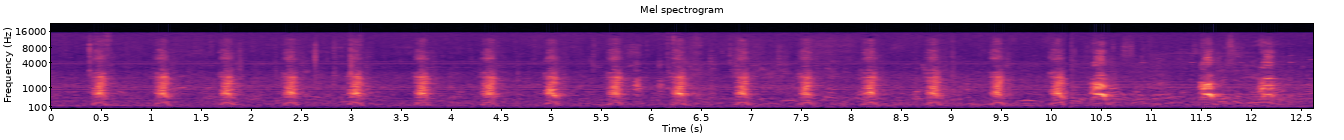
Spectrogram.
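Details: Dog performing a bark and hold at the 2013 Schutzhund USA Nationals IPO event, giving loud, sharp barks in a steady rhythm, about one every two-thirds of a second, over faint background noise.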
